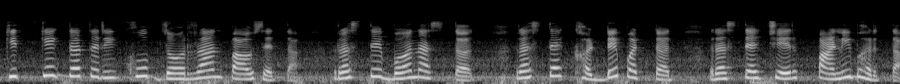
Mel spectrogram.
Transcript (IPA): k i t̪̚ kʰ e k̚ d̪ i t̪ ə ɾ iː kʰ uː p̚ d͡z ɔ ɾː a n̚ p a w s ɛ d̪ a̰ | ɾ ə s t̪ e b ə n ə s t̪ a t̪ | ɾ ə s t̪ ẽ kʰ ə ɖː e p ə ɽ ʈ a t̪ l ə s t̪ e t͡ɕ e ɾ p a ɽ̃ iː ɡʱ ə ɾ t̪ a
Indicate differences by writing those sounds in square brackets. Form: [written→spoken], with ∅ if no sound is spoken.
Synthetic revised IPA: k i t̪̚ [kʰ→k] e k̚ d̪ [i→a] t̪ ə ɾ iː kʰ uː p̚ d͡z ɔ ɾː a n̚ p a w s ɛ [d̪→t̪] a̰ | ɾ ə s t̪ e b ə n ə s t̪ a t̪ | ɾ ə s t̪ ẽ kʰ ə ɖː e p ə ɽ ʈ a t̪ [l→ɾ] ə s t̪ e t͡ɕ e ɾ p a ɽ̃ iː [ɡʱ→bʱ] ə ɾ t̪ a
